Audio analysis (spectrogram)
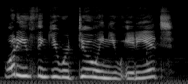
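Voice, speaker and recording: A woman voicing a nervous but hot-tempered young man who yells in anger. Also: on the high side, quick pace, faint music behind, lightly acted. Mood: furious. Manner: shouting in rage, nervous small talk. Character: nervous, furious young man hunting aliens.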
